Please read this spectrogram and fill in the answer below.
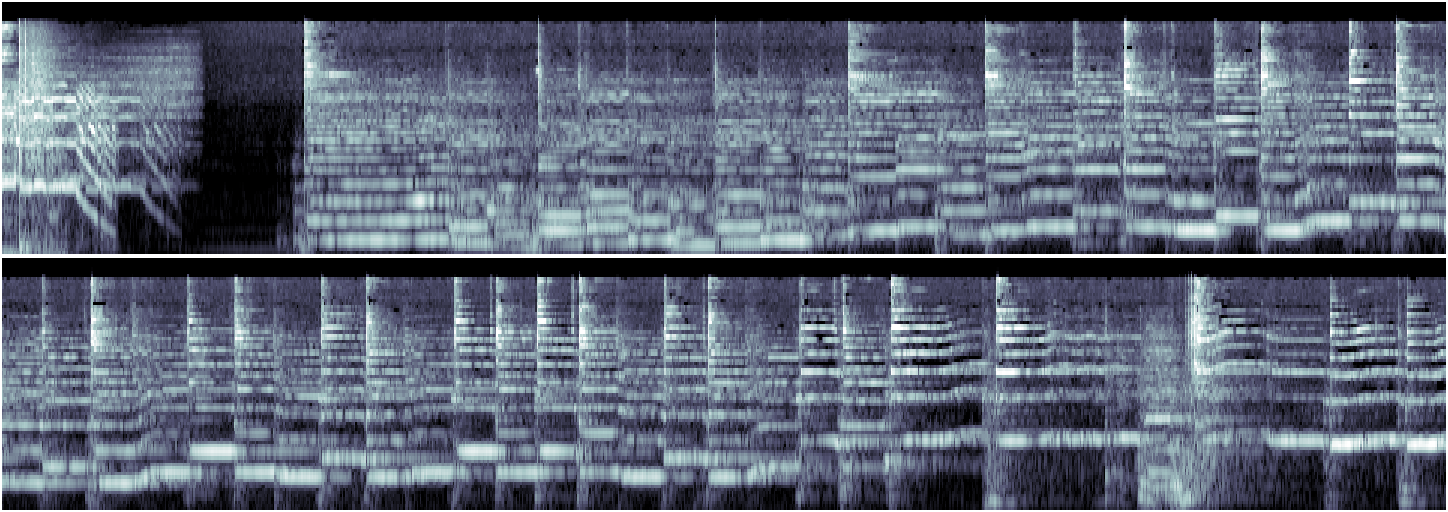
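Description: Ibanez electric guitar playing a fast hybrid-picked arpeggio lick in B minor pentatonic with an added major sixth. The first phrase ends on a falling slide and a short pause about two seconds in. The run of quick single notes then climbs through slides up the neck and settles on a long high note with vibrato and a bend near the end.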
